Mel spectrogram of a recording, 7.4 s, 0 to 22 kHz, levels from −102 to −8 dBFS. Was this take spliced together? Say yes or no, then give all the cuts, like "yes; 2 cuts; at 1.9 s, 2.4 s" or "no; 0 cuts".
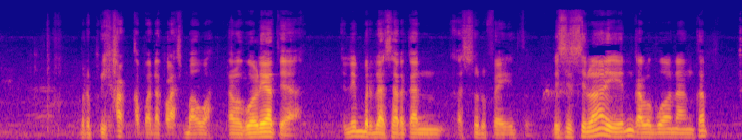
yes; 2 cuts; at 2.2 s, 5.3 s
